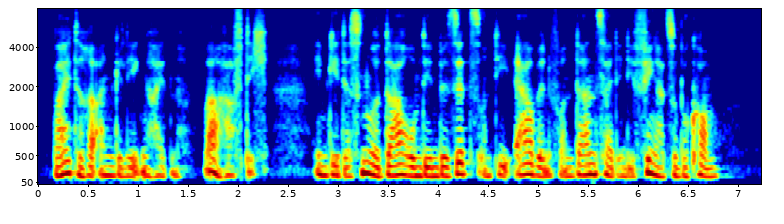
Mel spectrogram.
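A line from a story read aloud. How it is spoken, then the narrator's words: Mother murmuring. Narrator (German): hörte sie ihre Mutter murmeln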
